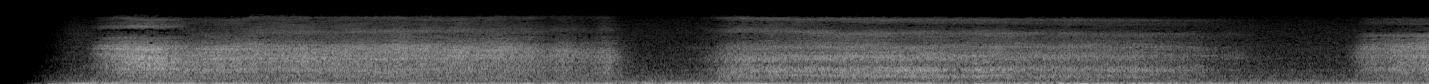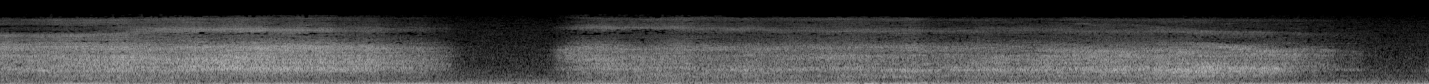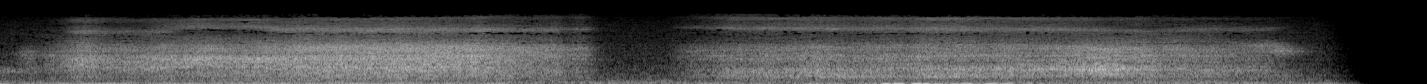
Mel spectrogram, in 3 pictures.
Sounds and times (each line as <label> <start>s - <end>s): noisy inhaling/exhaling breaths 0.4s - 42.3s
